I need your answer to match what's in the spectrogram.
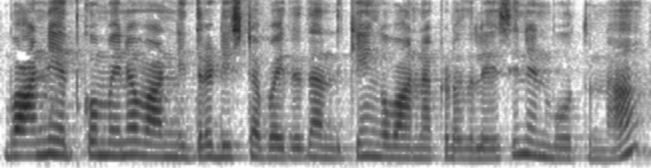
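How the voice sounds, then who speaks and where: A Rayalaseema-accented woman in her thirties tells her viewers about her household's day in an easy, homely way. Her voice sits at an ordinary middle pitch. It sounds like a relaxed, chatty vlog voice-over. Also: very fast. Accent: Rayalaseema Telugu. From Andhra Pradesh, India. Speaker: vlogger and mother. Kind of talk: casual narrated vlog voice-over.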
